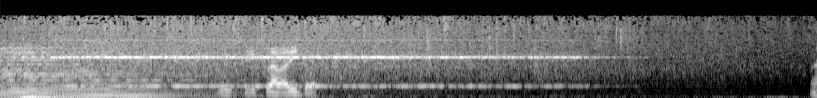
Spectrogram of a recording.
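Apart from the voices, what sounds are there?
rain falling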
